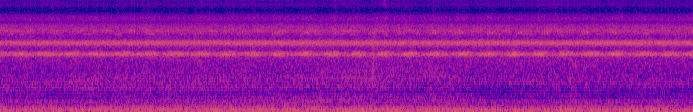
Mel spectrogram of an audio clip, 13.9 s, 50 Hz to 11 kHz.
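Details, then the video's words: Montana crickets calling at midnight close to Interstate 94: a constant, high, ringing trill with no pauses, set against a low, steady rumble of highway traffic and a few faint ticks. "Midnight Montana Crickets"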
